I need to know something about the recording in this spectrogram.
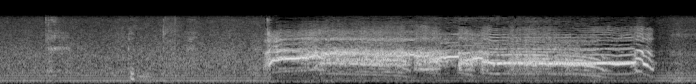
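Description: After a few seconds of quiet background hum, a person lets out a loud, sustained scream lasting about four seconds, wavering in pitch before cutting off abruptly.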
